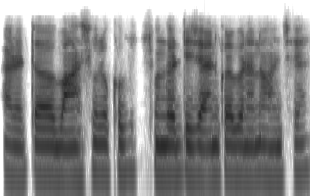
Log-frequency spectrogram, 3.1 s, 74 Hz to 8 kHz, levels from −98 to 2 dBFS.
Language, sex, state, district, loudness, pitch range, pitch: Bengali, male, West Bengal, Jalpaiguri, -19 LUFS, 120-130 Hz, 125 Hz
